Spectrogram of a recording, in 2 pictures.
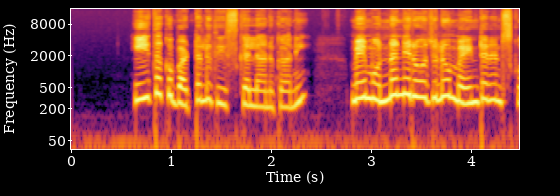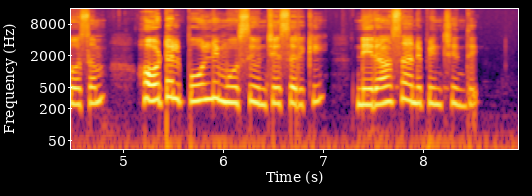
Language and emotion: Telugu, sad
